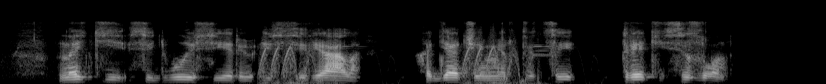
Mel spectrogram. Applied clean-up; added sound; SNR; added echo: none; Scratching (performance technique); 11 dB; none.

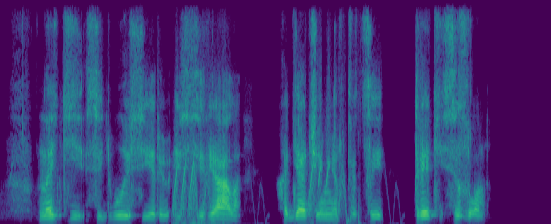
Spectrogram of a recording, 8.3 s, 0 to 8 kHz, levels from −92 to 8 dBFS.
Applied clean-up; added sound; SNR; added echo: neural mask model Resemble Enhance denoiser.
